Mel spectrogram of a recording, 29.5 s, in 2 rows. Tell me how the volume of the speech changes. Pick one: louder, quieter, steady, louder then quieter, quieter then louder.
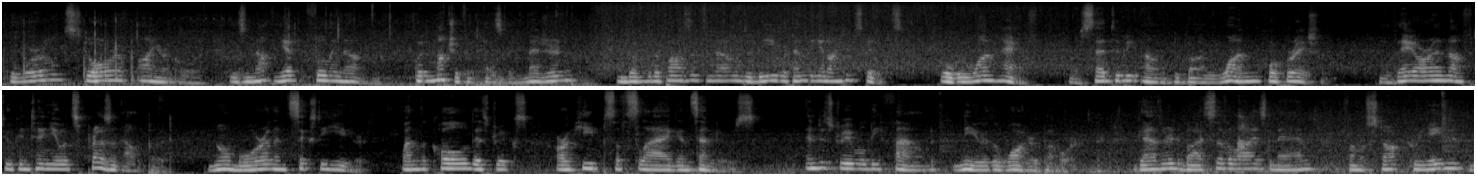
steady.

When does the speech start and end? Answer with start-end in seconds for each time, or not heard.
0.1-29.4.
